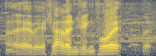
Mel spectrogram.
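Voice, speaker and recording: A man with a medium-pitched voice calls races live. He sounds conversational and somewhat hesitant. He tends to think aloud as he describes what is in front of him. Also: steady tone, moderate pace, creaky, highs cut off. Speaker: race commentator. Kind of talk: live race commentary.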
